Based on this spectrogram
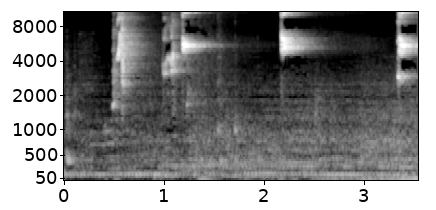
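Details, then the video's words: Pet lovebirds singing and playing give clear, piercing whistled chirps that drop slightly in pitch, about once a second, after an opening buzzy squeak, over a faint low hum. "1 Hour Lovebird Sounds"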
